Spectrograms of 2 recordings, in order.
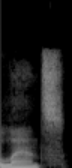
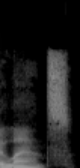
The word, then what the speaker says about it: Lance: at the beginning and pronounce the a as in ant then the n and S sounds follow smoothly like hello Lance goodbye Lance if you found the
